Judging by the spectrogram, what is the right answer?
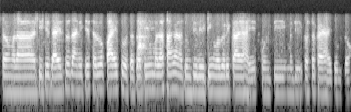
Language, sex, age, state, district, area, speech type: Marathi, male, 18-30, Maharashtra, Yavatmal, rural, conversation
